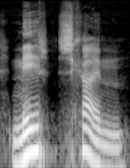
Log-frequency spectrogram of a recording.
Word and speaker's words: meerschuim: Bart m'a dit tout à l'heure que c'était le son le plus difficile à prononcer en néerlandais pour quelqu'un qui ne parle pas néerlandais.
